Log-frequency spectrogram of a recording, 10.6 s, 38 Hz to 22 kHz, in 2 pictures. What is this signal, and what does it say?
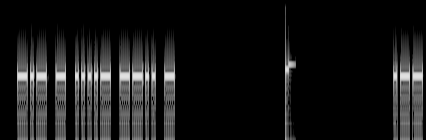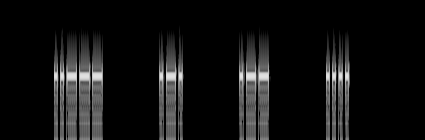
Morse code, heard as a keyed tone, about 30 wpm, spaced as for 15 wpm, 700 Hz. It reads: KT4ZT W2RWH
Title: USA Call Signs - 5 Characters - 6x Character Spacing - 30wpm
